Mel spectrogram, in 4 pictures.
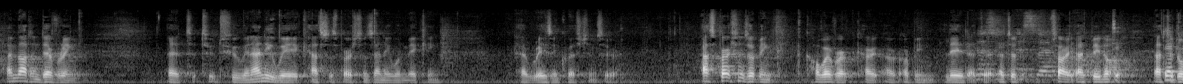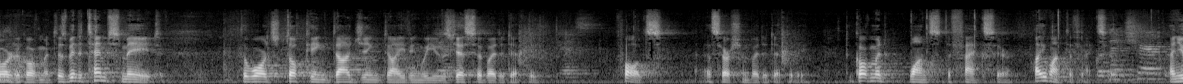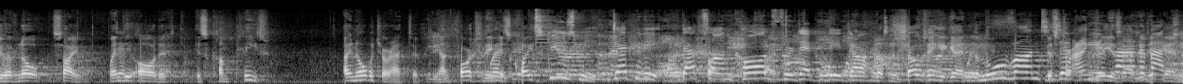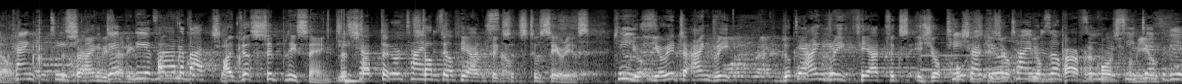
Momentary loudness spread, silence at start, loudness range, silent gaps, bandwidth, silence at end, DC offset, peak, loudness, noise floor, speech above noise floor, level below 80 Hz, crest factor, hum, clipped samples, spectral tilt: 13 LU; 0 s; 9 LU; none; 14 kHz; 0 s; under 0.1%; 0 dBFS; -15 LUFS; -44 dBFS; 28 dB; -58 dBFS; 16 dB; none; under 0.1%; -3 dB/octave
